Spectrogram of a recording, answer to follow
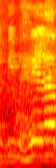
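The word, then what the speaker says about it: במהרה: Dans la Amida, c'est écrit Bim Hera Beyamenu. Et lui, Barmenan, il dit Bim Hera, sans le. Il ne prononce pas bien le He. Bim Hera, c'est vite.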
